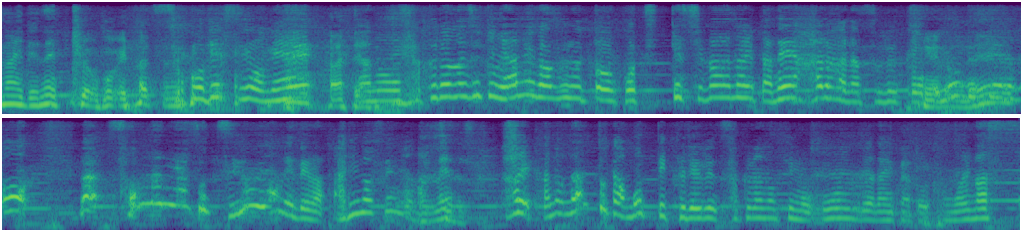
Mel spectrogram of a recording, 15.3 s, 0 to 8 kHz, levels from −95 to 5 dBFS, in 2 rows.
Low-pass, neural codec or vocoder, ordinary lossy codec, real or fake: 7.2 kHz; codec, 44.1 kHz, 2.6 kbps, DAC; none; fake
